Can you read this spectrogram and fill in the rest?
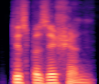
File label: "disposition", American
